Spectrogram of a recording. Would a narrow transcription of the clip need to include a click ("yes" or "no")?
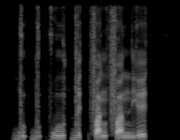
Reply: no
